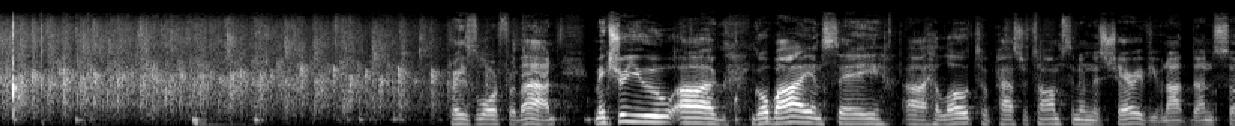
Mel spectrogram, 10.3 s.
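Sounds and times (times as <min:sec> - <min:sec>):
audience applause: 0:00.0 - 0:04.5
speech: 0:03.8 - 0:10.2.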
